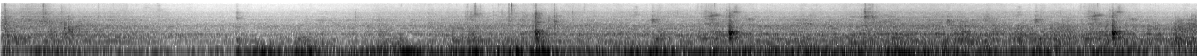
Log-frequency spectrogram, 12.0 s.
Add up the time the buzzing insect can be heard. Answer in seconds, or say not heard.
12 s.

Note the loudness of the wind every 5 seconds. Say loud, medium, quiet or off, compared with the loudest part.
medium, medium, loud.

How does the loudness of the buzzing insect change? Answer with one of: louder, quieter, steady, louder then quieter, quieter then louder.
louder.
